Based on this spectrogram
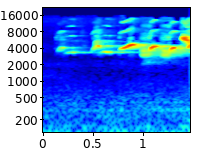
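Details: Double-collared seedeater singing firmly at close range, a loud rapid twittering phrase of high, sliding, slightly buzzy notes that grows stronger toward the end over a quiet background.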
